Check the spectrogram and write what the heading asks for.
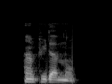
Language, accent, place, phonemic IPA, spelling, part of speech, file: French, France, Lyon, /ɛ̃.py.da.mɑ̃/, impudemment, adverb, LL-Q150 (fra)-impudemment.wav
- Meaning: with impudence, impudently, shamelessly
